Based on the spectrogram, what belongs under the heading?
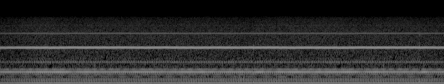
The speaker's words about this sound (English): Soft dial tone, jet engine-like whining. Yes, this of course is the Lakewood Central Office Market Step.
